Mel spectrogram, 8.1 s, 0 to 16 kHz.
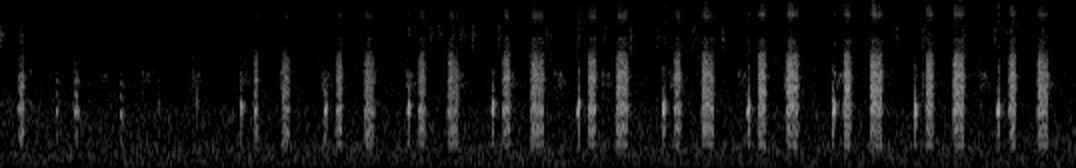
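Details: At a dawn stand in 2023, a decoy red-legged partridge gives sparse scattered notes that build into a dense, rhythmic series of harsh, clipped chuffing calls, growing louder and faster toward the end.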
